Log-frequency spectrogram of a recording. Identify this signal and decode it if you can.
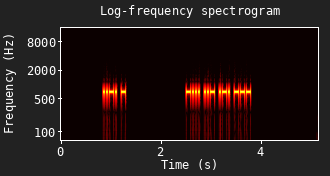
Morse code, heard as a keyed tone, about 37 wpm, 700 Hz. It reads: FT BURO
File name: course / instant-qso-element-course-3 / IQE Course 3 - Lesson 89 - YAGI - Two Elements - 40wpm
